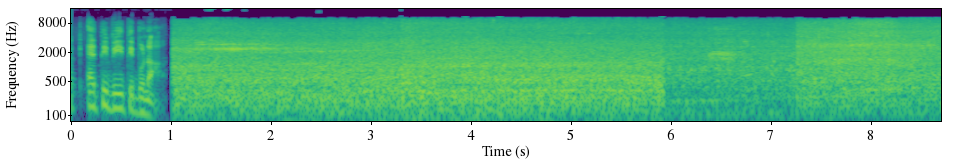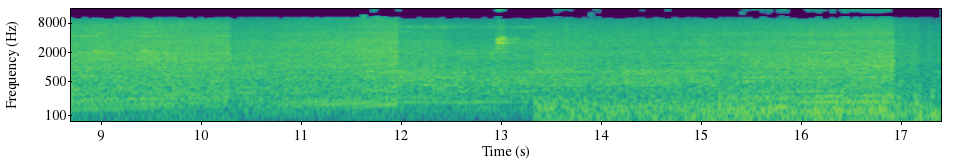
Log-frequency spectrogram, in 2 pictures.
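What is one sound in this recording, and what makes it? Traffic rumbles past steadily on a busy road.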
